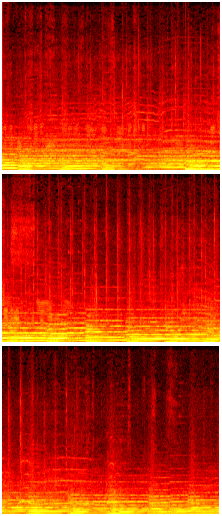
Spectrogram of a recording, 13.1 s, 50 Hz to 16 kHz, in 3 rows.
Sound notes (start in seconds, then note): 3.8 crowd cheering; 3.8 triumphant music continues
